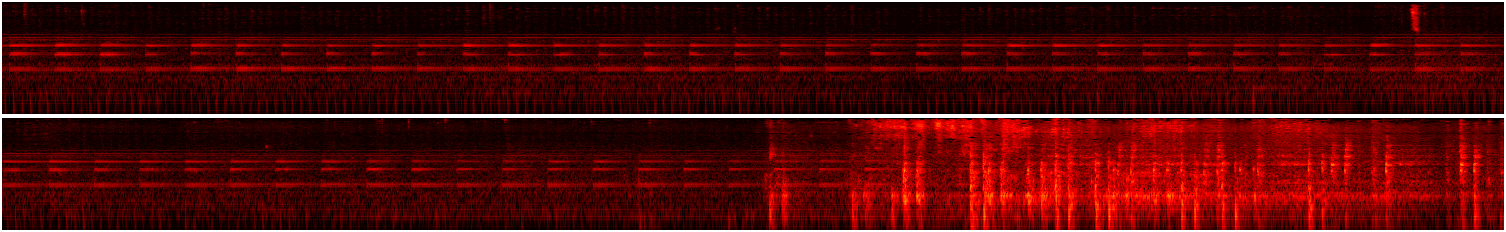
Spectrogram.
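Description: Japanese level-crossing alarm bell ringing steadily at about two strikes a second. About three-quarters of the way in, a Kintetsu train passes over the crossing, a loud rush of wheel clatter that drowns the bell until near the end.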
